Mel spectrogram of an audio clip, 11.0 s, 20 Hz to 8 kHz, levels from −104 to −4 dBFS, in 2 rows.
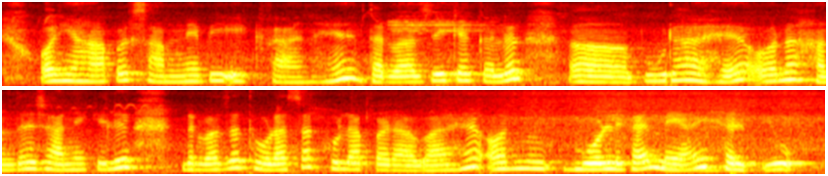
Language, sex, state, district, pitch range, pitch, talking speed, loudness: Hindi, female, Bihar, Bhagalpur, 195-245 Hz, 215 Hz, 190 wpm, -17 LUFS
